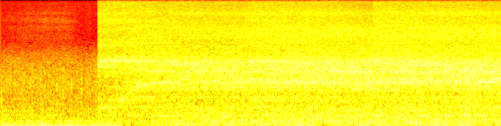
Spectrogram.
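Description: A young man screams loudly.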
